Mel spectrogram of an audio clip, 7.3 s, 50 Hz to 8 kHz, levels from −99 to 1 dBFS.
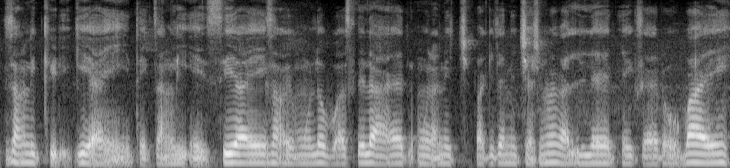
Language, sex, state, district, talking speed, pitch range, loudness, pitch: Marathi, male, Maharashtra, Dhule, 190 wpm, 140-150 Hz, -19 LUFS, 145 Hz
